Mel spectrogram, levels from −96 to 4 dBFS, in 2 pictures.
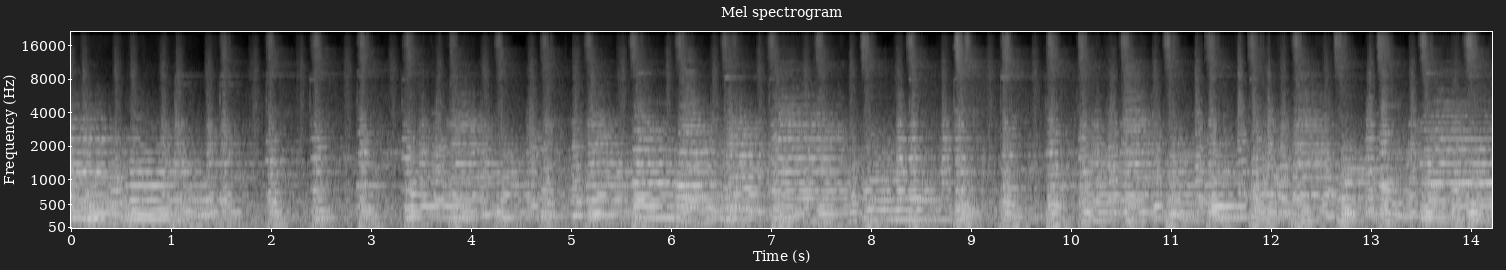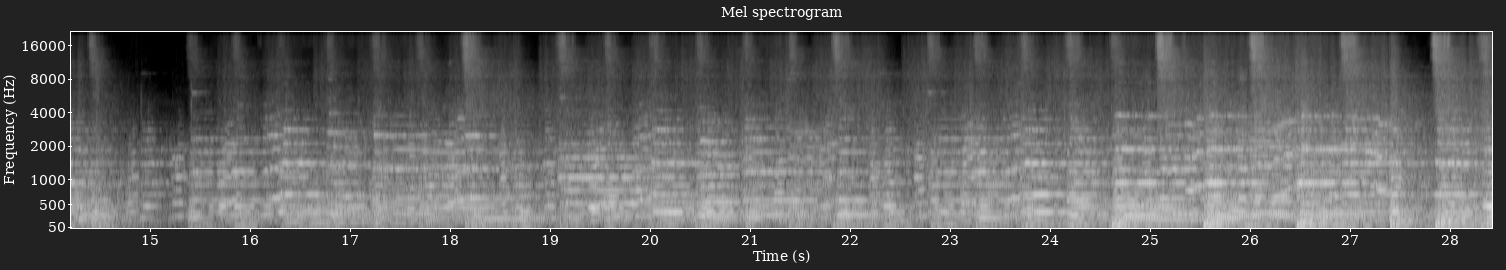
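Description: From 10.47 to 13.75 s the audio runs at about 107% speed with its pitch unchanged, a jitter buffer speed-up. Delayed packets had piled up in the receiver's buffer, so it trimmed short slices of one or a few pitch periods, over and over, removing roughly a fifth of a second in total. The passage sounds rushed. Unlike a clock or sample-rate error, which speeds the sound up and raises its pitch together, the pitch here stays put.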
